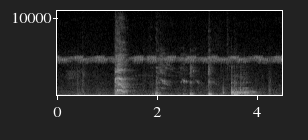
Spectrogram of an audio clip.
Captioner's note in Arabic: سعال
